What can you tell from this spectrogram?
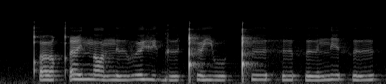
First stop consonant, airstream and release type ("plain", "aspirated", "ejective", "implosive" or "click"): ejective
